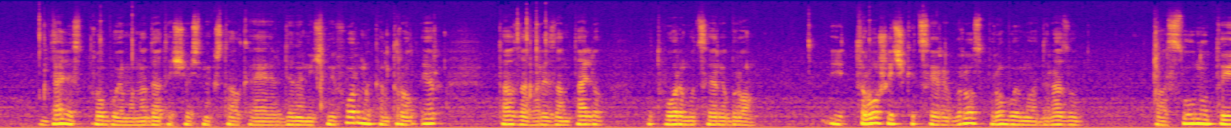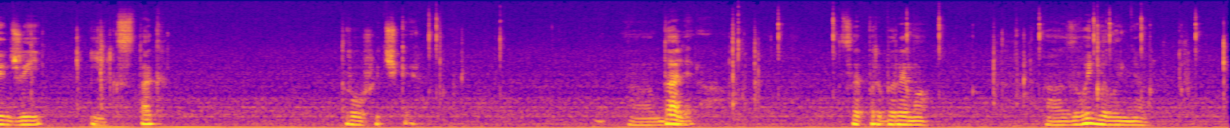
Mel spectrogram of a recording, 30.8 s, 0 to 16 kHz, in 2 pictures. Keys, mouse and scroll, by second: 1.6-4.7 middle drag, 5.3 ctrl+r, 11.2-14.4 middle drag, 14.8 g, 22.0-25.0 middle drag, 25.4 shift+click, 27.1-29.6 shift+drag, 30.6 ctrl+click.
